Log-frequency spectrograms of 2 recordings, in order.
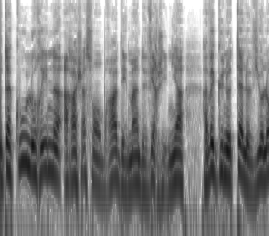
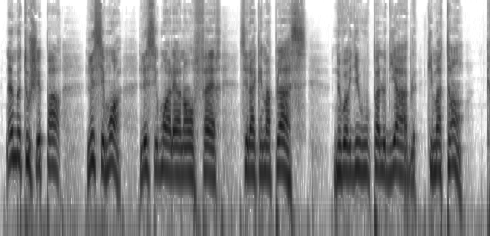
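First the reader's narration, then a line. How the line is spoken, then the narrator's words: Hoarse shout. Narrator (French): cria-t-elle d'une voix rauque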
